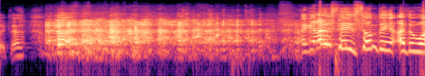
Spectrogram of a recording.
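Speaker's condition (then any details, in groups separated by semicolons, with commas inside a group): Cerebral palsy; atypical voice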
